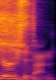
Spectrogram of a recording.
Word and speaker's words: Kirsten: Is it Kristen or Kirsten? It's Kier like an ear, even though. Kirsten. Yeah, it's Kirsten. Phonetically, it's Kirsten, but I'm a picky bitch.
